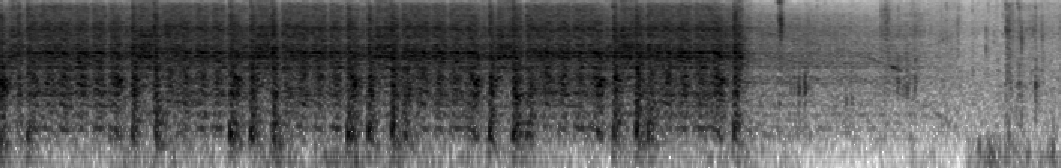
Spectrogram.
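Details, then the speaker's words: Range Rover project, chilly day, ECU wired straight from the battery. Starter cranks steadily at about seventy-five turns a minute, nearly catches but never fires: crank no-start; owner suspects flooded, wet plugs. "sounds like it's flooding god it's so close innit i think that's its problem though it's the way it was done wrong"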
